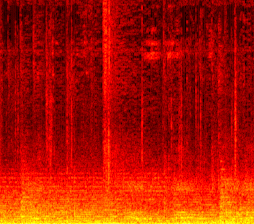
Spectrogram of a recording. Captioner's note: fire crackling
